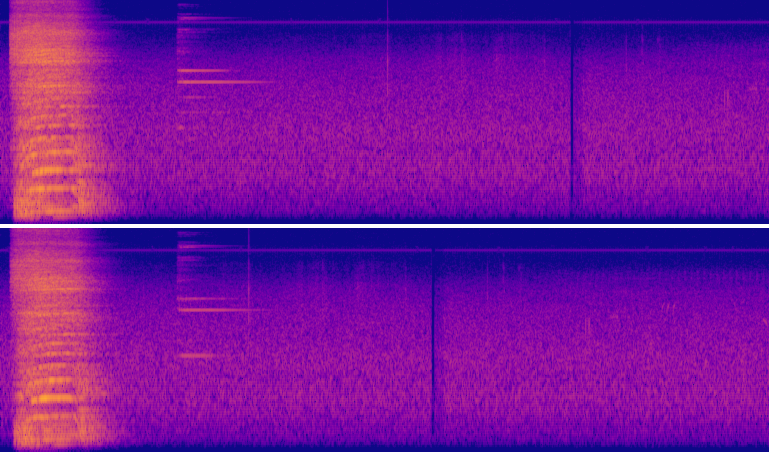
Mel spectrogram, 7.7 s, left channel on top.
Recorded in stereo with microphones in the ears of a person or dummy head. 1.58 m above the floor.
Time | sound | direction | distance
0.1 | a drill | 75° left (ahead or behind) | 1.3 m
1.8 | a chime | 15° left (ahead or behind) | 1.7 m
